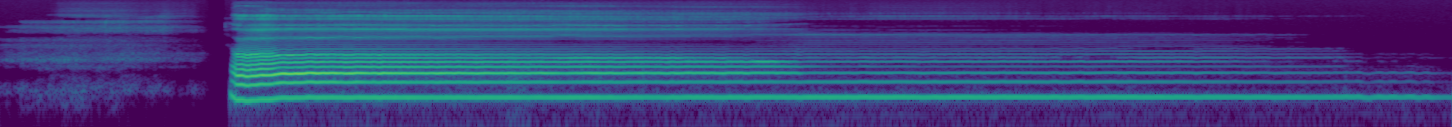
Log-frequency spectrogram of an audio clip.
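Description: A woman's voice chanting one long, steady "Om" at a single low pitch. It starts about two seconds in, is held for about twelve seconds and fades slowly. The brighter open vowel closes into a hummed "mmm" in the second half.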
